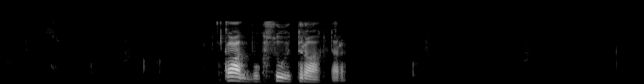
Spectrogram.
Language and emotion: Russian, neutral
